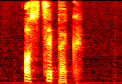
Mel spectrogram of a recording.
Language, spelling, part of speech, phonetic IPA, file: Polish, oscypek, noun, [ɔsˈt͡sɨpɛk], Pl-oscypek.ogg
